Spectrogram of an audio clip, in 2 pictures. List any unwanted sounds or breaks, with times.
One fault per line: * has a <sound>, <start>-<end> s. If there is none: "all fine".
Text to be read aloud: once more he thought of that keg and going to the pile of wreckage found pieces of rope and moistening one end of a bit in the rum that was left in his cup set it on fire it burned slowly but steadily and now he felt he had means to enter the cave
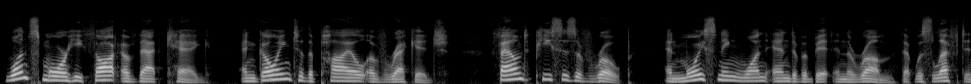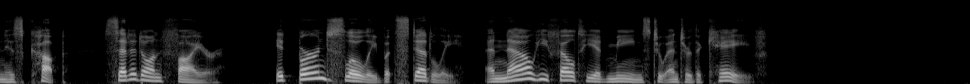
all fine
